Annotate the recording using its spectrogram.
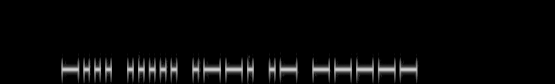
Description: Morse code, heard as a keyed tone, about 22 wpm, 700 Hz. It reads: B5PA0
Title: Code Groups - 5 Letter:Numbers - 22wpm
